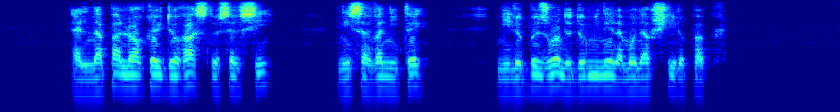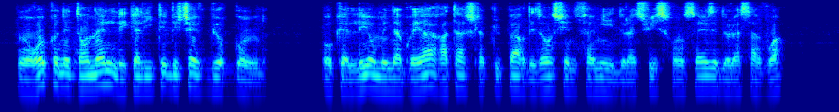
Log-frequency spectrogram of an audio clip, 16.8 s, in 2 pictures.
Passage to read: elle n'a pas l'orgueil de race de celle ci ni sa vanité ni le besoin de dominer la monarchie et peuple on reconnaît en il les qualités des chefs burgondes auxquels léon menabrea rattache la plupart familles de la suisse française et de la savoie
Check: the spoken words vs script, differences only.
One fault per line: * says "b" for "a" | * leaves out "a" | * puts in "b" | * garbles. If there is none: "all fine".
* puts in "le"
* says "elle" for "il"
* puts in "des anciennes"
